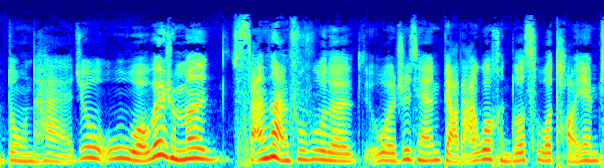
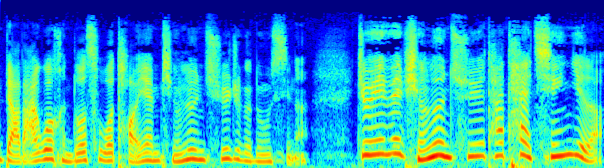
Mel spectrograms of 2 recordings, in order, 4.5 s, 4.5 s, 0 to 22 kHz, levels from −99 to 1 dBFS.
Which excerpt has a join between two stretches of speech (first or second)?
second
